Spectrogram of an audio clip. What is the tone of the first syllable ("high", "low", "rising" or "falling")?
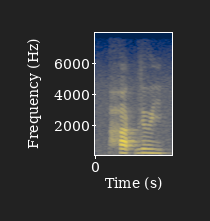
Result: low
